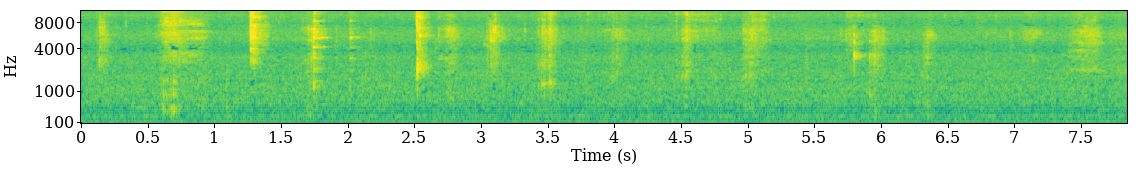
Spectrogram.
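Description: Close mouth sounds of someone chewing a mouthful of noodles: faint, irregular wet clicks and smacks, one or two a second.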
